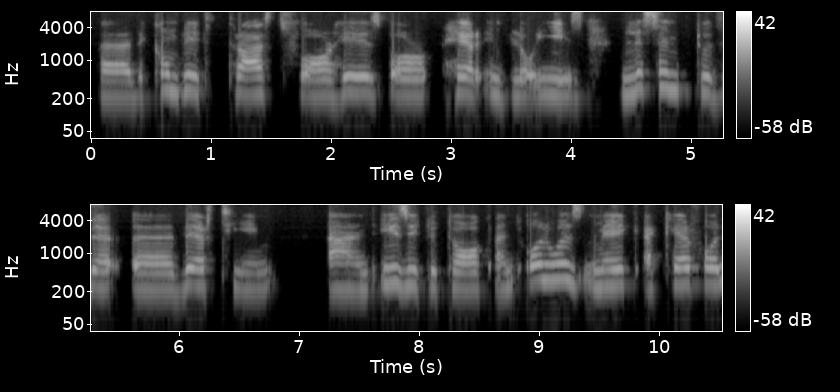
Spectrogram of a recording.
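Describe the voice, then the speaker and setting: Emirati woman explaining slowly, mellow and dry. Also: on the high side, no room sound. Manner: careful, methodical, many fillers. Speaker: guest, executive coach. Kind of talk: explaining a concept in an interview.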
